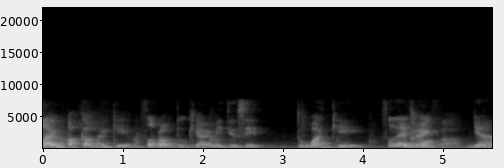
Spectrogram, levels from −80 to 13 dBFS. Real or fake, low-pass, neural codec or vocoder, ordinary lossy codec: real; none; none; none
